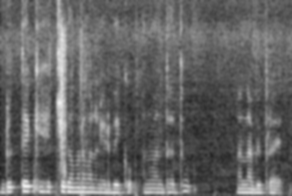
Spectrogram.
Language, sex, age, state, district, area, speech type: Kannada, female, 30-45, Karnataka, Udupi, rural, spontaneous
